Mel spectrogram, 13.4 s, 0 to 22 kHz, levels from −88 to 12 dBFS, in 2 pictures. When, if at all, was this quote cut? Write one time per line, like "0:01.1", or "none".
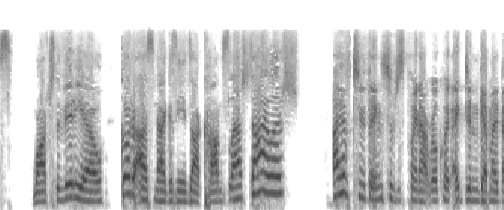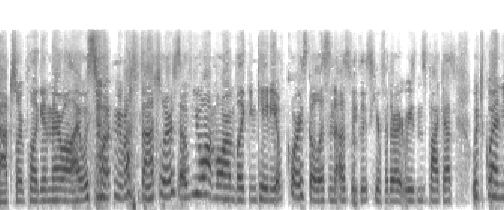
none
